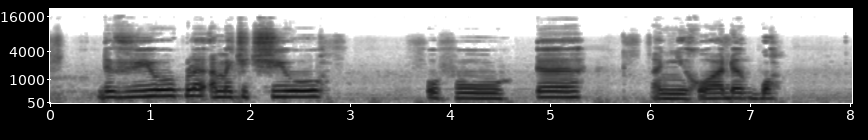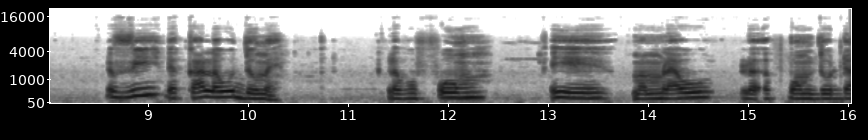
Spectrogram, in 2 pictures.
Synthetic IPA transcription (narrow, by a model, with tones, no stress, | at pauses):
ɖə˨vi˦wo˦k͡plə˦ʔa˨me˨t͡ɕi˦t͡ɕi˦wo˦ | ɸo˨ɸo˨ | ɖ̥ə˦ | a̰˨ɲĩ˨xɔ˦a˨ɖə˦ɡ͡bɔ˦ | ɖə˨vi˦ɖə˨ka˨˦lə˨wo˦d̪o˨mẽ˨ | lə˨ɸo˨ɸo˦m | e˦je˦ | mã˨mlẽ˦˨a˨wo˦ | lə˨ʔə˨k͡pɔ˦md̪o˨ɖa˦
